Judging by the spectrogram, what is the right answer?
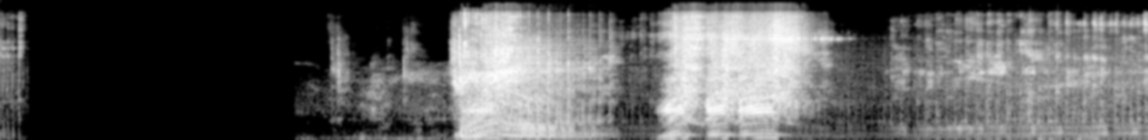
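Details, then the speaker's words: Homelite Mighty Lite string trimmer two-stroke with replacement carburetor, after sitting a long time, choke just turned off: after two sharp revs drops to a weak, ragged idle that nearly dies; otherwise sounds okay, idle screw set too low. "Okay, we need to turn the idle up just a touch."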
